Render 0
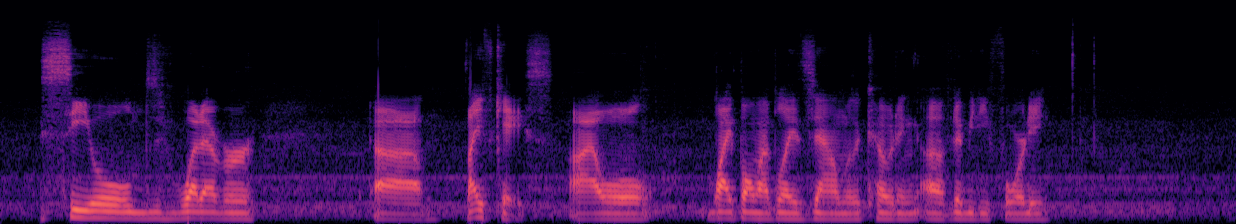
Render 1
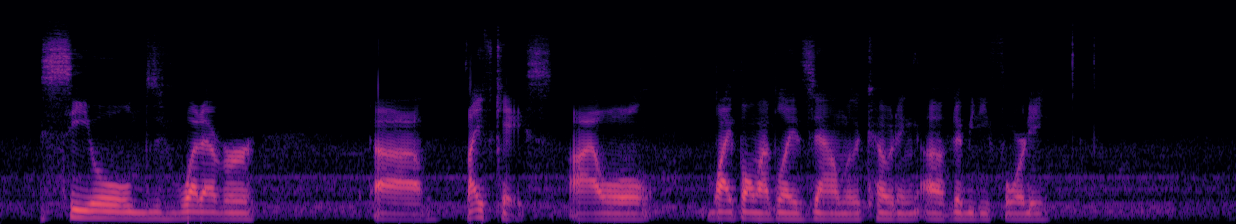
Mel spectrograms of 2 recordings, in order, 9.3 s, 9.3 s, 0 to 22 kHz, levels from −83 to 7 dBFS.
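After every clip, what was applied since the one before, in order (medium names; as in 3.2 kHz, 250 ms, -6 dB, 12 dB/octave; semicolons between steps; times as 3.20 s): high-order bell 2.5 kHz -10 dB 1.1 oct; trim -6.5 dB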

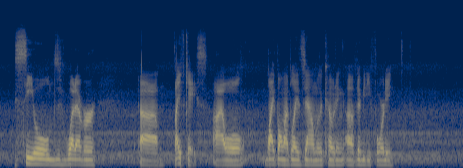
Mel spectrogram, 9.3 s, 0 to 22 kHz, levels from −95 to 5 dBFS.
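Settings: distance through air 110 m; trim +3.5 dB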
